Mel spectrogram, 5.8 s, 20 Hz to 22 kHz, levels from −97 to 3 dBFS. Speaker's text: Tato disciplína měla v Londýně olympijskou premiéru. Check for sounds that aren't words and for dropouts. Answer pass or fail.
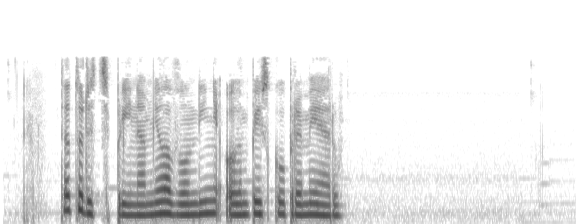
pass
